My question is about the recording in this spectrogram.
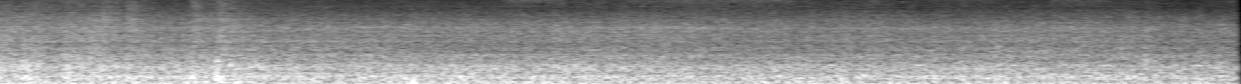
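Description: Freight train rolling past, its wagons giving a steady rumble.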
